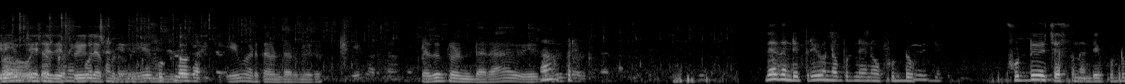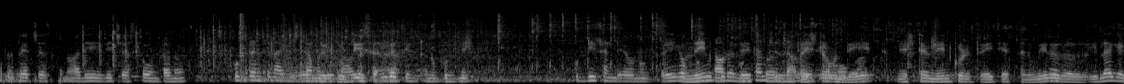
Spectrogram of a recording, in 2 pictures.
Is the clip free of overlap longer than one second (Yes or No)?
No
